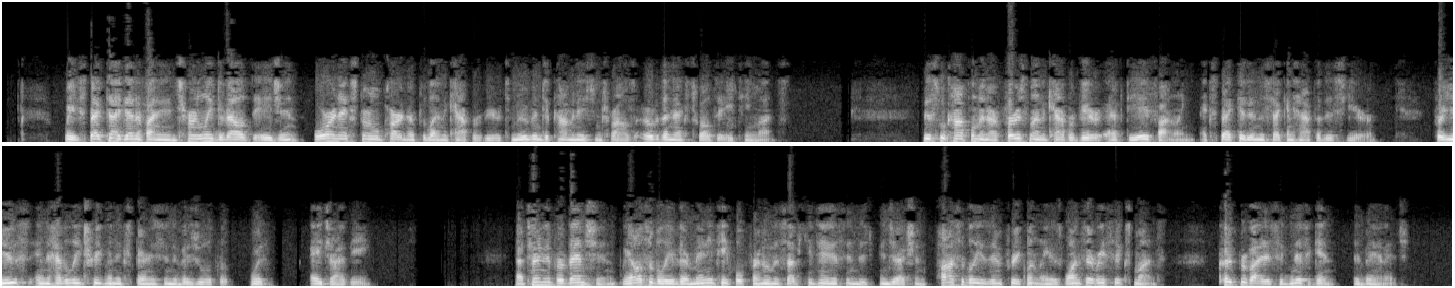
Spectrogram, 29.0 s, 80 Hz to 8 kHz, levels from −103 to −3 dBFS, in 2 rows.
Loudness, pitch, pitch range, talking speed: -20 LUFS, 130 Hz, 120-145 Hz, 165 wpm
